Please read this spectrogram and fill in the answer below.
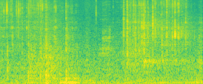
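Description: Sandpaper rustling and crackling as it is folded around an orbital sander's pad and pulled taut under the pad's clamps, with small handling clicks.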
